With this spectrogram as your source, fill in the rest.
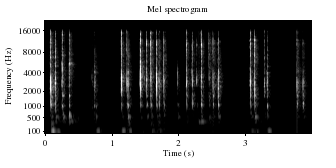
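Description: Fingertips type on a compact plastic mechanical keyboard with plastic keycaps throughout, producing about twenty short, bright, clacky keystrokes in irregular bursts with brief pauses between. Each click is crisp and dry, with a faint low thump under some strokes and almost no ring.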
